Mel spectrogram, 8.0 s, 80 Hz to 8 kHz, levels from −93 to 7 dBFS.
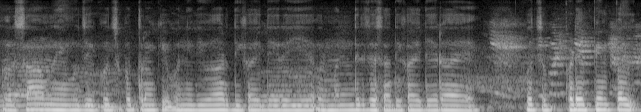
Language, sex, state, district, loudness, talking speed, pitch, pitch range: Hindi, male, Rajasthan, Bikaner, -16 LUFS, 165 wpm, 135 Hz, 130-140 Hz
